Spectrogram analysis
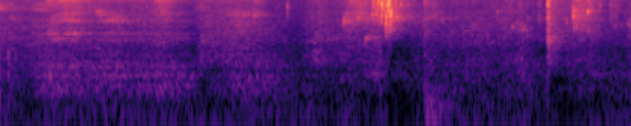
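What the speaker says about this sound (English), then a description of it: "it's draining properly" A bathtub drains properly after being unclogged, with a soft, airy rush of running water broken by a few gurgles and splashy spikes, fairly close and quiet, with no talking.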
